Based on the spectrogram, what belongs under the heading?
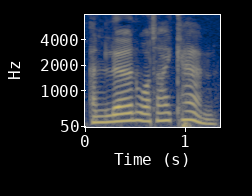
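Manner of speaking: a wizard setting a cautious plan. Acted. Wizard Maestro speaks.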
